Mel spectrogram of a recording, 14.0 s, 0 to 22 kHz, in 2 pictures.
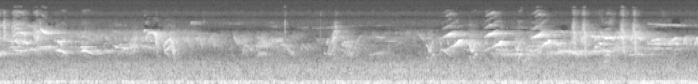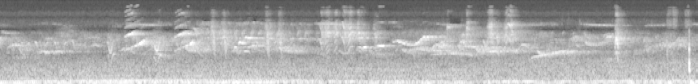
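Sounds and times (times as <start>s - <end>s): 
Icterine warbler Hippolais icterina male singing in Latvia: 0.0s - 13.9s.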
